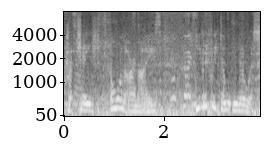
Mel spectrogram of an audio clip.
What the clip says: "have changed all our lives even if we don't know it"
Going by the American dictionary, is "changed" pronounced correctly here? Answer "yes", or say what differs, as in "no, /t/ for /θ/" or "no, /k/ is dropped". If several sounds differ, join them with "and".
yes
